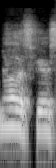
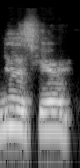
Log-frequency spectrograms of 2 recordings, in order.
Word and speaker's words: noosphere: Some people pronounce it noosphere, some pronounce it noosphere. I've heard even people that are quite expert in this understanding of theory call it the noosphere, but I think either one is quite acceptable.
